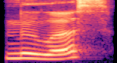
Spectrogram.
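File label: "нылӧс", Komi, female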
